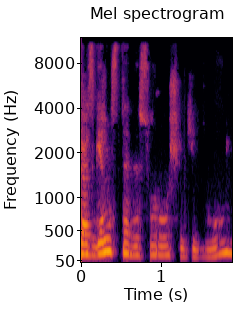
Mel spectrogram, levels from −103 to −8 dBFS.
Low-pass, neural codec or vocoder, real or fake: 10.8 kHz; none; real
